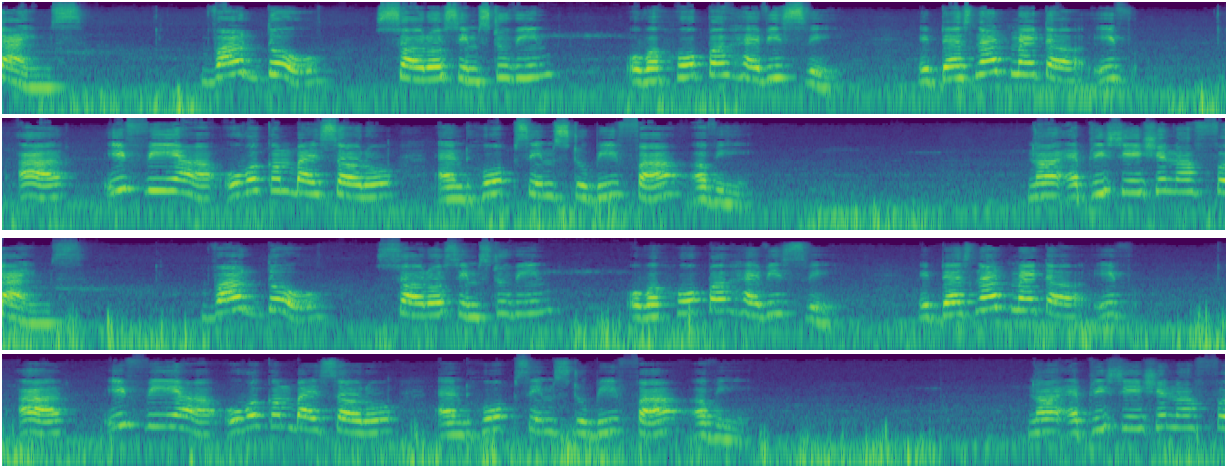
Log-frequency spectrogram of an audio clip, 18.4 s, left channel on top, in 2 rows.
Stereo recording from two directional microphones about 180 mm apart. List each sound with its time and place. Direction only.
0.0 s a sound: 30° left (ahead or behind)
1.5 s a woman's voice: 30° left (ahead or behind)
16.8 s a woman's voice: 30° left (ahead or behind)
